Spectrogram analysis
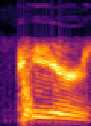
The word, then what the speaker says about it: Peirce: Peirce, it's pronounced, or John Dewey, or Oliver Wendell Holmes.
